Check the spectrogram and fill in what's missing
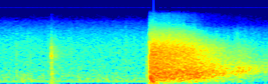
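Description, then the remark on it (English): A faint metallic click, then a single loud, sharp pistol shot that cracks across the whole range and rings out in a long, slowly fading tail. No voices. “Inside, sitting neatly by a row of pencils, is a pistol. He picks it up.”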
